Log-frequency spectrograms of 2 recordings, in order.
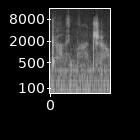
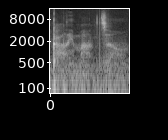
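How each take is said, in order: First: The middle consonant is a 'ch' sound. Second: The middle consonant is a 'ts' sound. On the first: The speaker calls it right. "but it's pronounced Kalimacho" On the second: The speaker calls it wrong. "spelled and pronounced Kalimatsu"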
